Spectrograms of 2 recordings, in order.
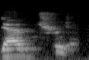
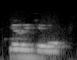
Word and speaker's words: Dodrio: And then Nidoking and Dub Trio. Not Dub Trio. Dodrio.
